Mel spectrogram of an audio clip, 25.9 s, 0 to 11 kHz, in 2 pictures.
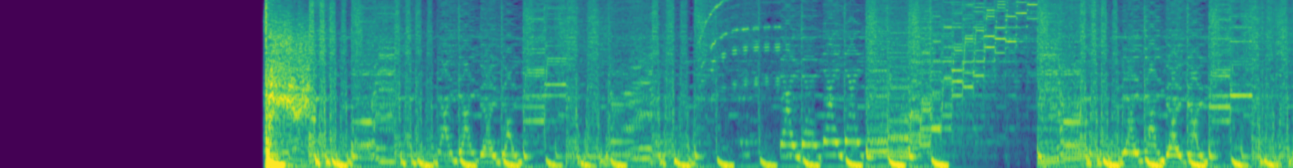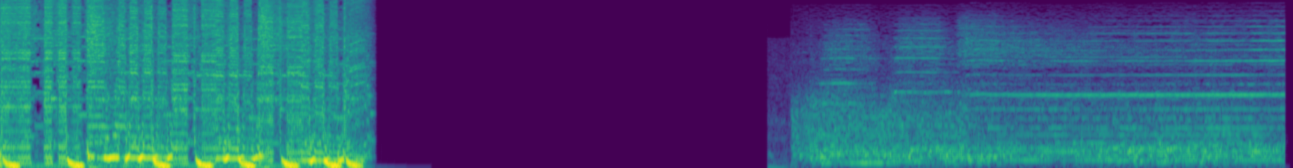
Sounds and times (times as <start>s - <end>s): Music: 2.6s - 16.7s, 20.8s - 25.8s.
